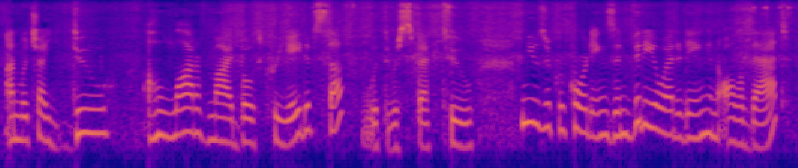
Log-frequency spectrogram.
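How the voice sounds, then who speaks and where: A middle-aged woman hosting a solo podcast outdoors, talking conversationally and telling her story emphatically and deliberately. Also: medium pitch, animated, dark tone, poor audio. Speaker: podcast host. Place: outdoors with passing cars and machinery. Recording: faint traffic and machine noise outdoors.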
